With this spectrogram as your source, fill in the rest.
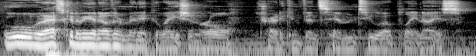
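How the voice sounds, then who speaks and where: A man's voice: fairly low pitch, fairly even intonation, a little fast. Casual male game master, noisy recording. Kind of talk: casual narrating of a tabletop roleplaying game. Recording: noticeable background noise.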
